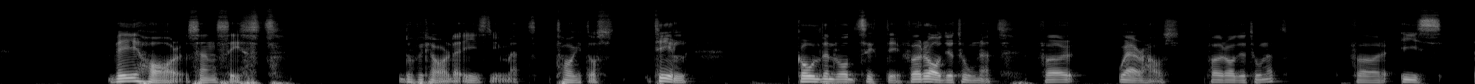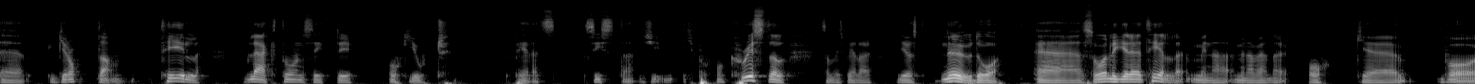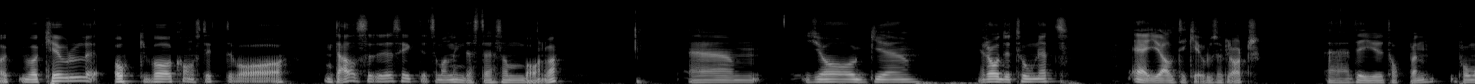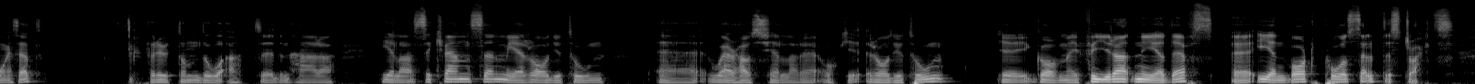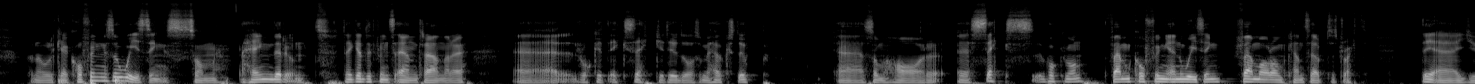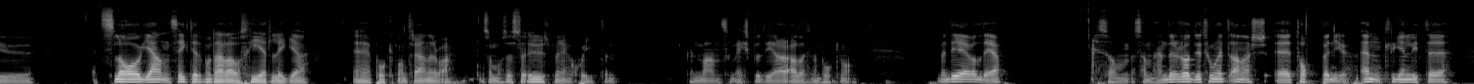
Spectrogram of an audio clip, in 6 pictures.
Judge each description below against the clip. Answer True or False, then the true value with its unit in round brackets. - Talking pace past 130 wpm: False (125 wpm)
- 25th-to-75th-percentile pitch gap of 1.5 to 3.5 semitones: False (4.2 semitones)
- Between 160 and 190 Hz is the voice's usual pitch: False (105 Hz)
